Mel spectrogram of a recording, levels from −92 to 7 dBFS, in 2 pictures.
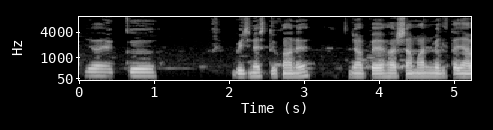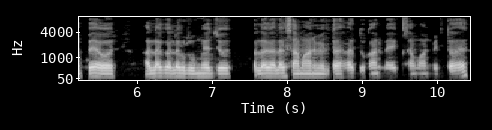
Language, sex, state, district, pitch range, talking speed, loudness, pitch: Hindi, male, Bihar, Araria, 115-125 Hz, 165 wpm, -17 LUFS, 120 Hz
